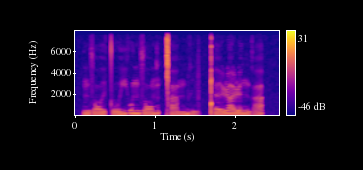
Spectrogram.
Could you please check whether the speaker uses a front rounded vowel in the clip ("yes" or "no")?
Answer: no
